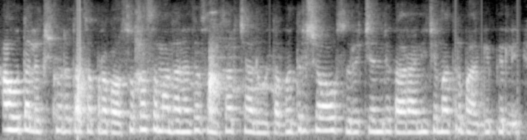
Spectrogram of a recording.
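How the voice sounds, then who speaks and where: A woman storyteller narrating a devotional tale in a steady, rhythmic manner on a live stream. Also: a little high, fast. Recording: roomy echo, faint noise.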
